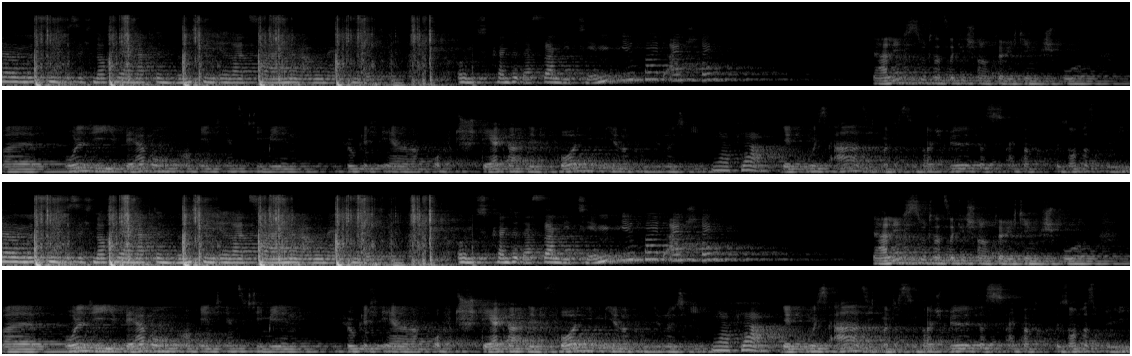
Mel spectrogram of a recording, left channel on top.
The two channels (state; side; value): quieter; left; 6.4 dB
